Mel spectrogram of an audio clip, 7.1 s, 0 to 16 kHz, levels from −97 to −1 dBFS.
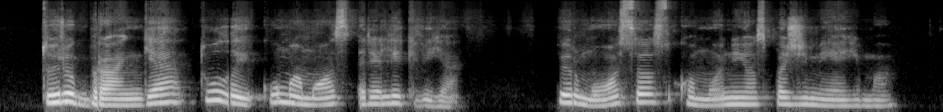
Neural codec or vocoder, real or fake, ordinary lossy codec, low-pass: none; real; Opus, 16 kbps; 14.4 kHz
